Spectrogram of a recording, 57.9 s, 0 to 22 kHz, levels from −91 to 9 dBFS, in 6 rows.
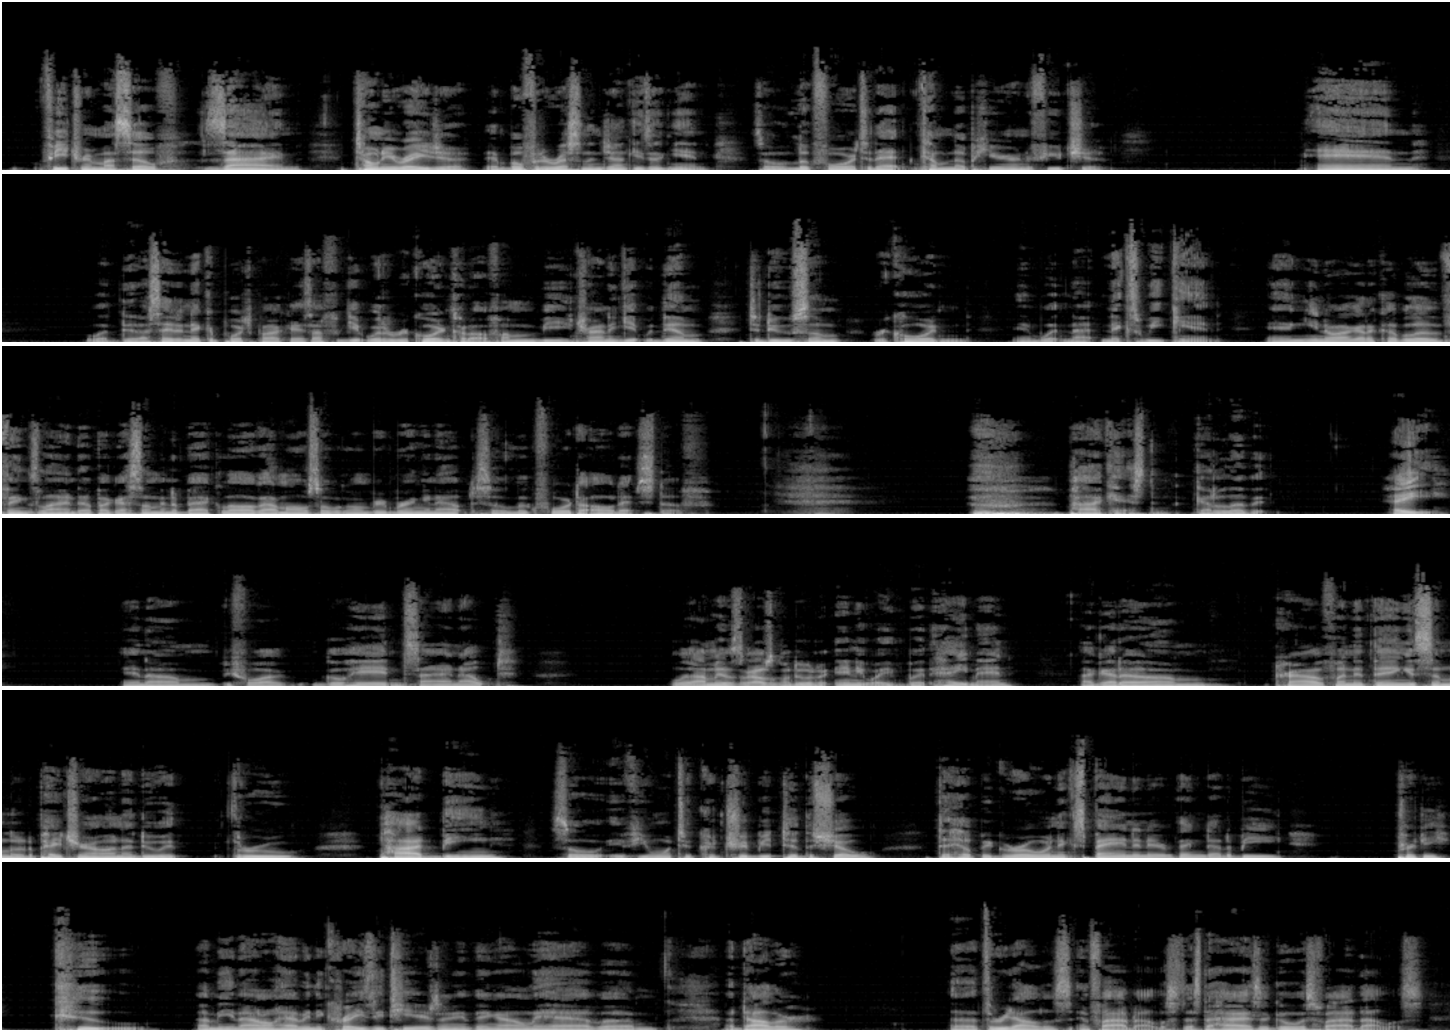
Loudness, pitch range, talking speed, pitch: -24 LUFS, 80-100 Hz, 185 wpm, 90 Hz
